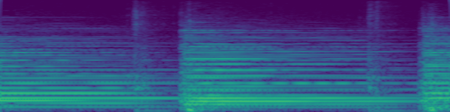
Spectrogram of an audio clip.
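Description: Piano chords played on a keyboard: a D major chord rings and fades, then an F major chord is struck about a second in and fades. The two are chromatic mediants, major chords whose roots lie a third apart.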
